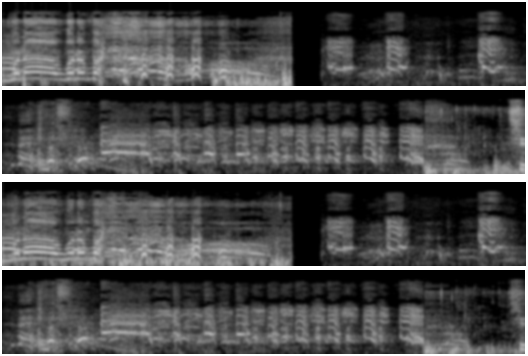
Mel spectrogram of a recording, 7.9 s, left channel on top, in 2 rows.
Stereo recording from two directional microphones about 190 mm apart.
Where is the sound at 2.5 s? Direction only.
Centre (ahead or behind).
